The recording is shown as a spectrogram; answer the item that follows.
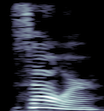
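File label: "sour", American English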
